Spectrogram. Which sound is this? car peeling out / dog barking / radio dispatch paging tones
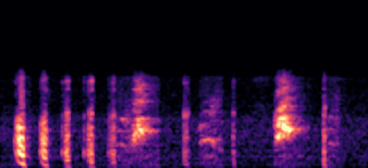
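dog barking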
